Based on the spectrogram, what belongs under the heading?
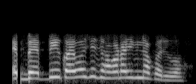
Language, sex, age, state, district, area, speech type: Odia, female, 45-60, Odisha, Angul, rural, conversation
